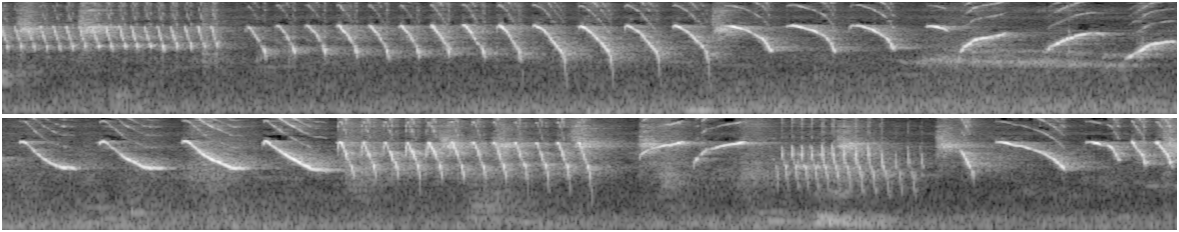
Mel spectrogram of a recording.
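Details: Canary singing long rolling phrases as lure audio to trigger singing: unbroken rapid trills interleaved with repeated looping downslurred whistles, all high-pitched.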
